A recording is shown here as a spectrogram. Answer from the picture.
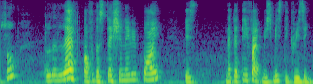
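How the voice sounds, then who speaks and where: Somewhat breathy male speech with ordinary pitch variation. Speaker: math tutor. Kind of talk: recorded lecture. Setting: recorded video lesson. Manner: fast.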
